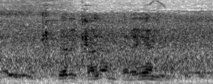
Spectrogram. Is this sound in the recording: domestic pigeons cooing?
yes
